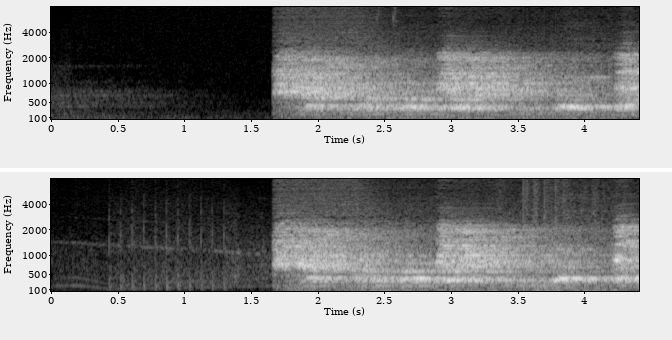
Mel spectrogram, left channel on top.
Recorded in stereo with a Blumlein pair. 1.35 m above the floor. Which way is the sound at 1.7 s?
20° right.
